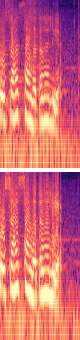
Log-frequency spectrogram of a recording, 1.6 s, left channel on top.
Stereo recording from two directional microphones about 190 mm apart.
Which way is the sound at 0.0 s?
30° right (ahead or behind).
